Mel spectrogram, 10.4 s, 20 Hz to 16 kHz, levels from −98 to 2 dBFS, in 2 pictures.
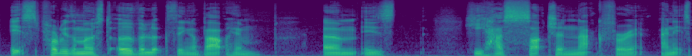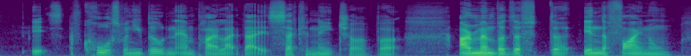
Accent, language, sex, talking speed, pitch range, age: British, English, male, 230 wpm, 80-95 Hz, 20-39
